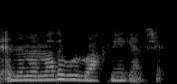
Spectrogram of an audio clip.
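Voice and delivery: ordinary delivery, nothing marked

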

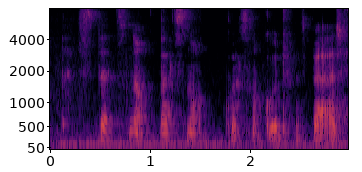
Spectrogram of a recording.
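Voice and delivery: whispered under her breath; dismayed whisper. Real, not acted. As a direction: breathe it out in horror at the mess. Dismay at uneven haircut.

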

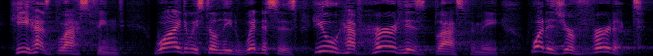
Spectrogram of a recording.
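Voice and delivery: high, loud, indignant outburst; outraged accusation. A narrator's reading. High priest accusing Jesus of blasphemy to the council, outraged.

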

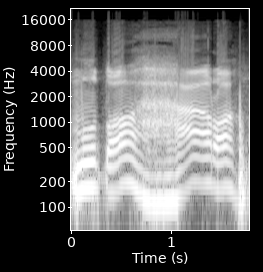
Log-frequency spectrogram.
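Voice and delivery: মুতাহহারাহ very slowly, final h breathed; waqf stop. Shown as a demonstration. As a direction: recite মুতাহহারাহ slowly, stopping on "rah". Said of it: "ওয়াকফ করার সময়". (ধীরে, শেষে "রহ" দিয়ে মুতাহহারাহ)

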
